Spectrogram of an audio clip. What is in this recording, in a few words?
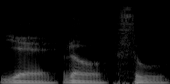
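"yerothu", concatenated syllables; Affixing experiment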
